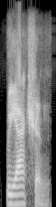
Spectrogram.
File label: "reaction", American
